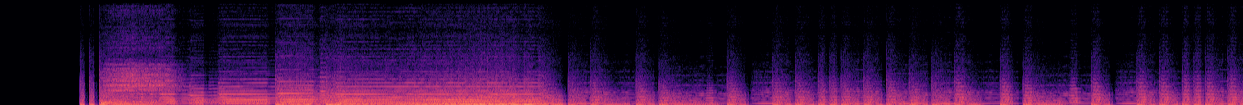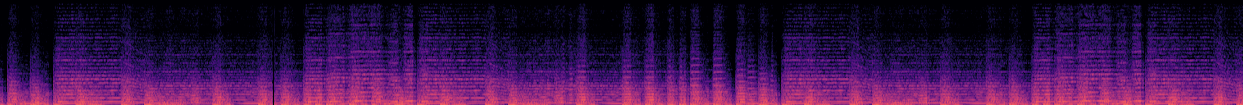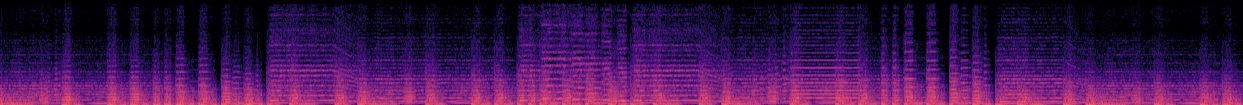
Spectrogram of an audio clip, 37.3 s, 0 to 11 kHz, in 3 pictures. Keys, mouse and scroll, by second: 12.9 click, 13.9-15.0 typing, 16.0 Return, 23.5 scroll up 1, 24.4 click, 24.5 click, 25.3 click, 25.4 click, 26.0-26.4 typing, 26.6 Return, 33.2 ctrl+s, 33.5 click, 35.8 click, 36.6 1, 36.9 Return.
